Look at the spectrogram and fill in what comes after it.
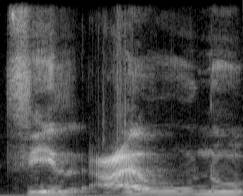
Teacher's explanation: فرعون، فا کو را سے ملائیں گے اس لیے کہ را ساکن ہے، اور را ساکن سے پہلے زیر ہونے کی وجہ سے را کو باریک پڑھیں گے۔ عین کو واو سے ملا دیں گے اس لیے کہ واو ساکن ہے۔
